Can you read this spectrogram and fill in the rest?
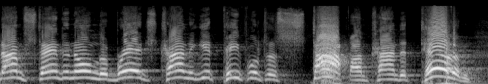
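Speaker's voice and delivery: loud, slow, urgent preaching; high plea with stretched, hammered words; excited old preacher. Retold or imitated. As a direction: cry out a desperate warning. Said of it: "why in the world do you get so excited".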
